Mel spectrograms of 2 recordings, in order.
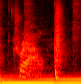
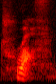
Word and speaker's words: trough: low points called trots I know how it looks in the book but it's not trout English is just really dumb but it's tough that's how it's pronounced trough two important things you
